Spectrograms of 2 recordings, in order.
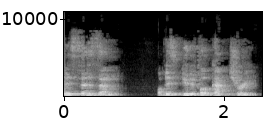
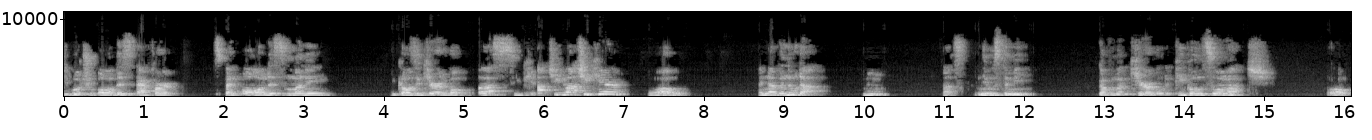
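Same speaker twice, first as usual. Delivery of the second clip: sarcastic, with put-on wonder and amazement; 3 semitones higher than usual. Speaker addresses the Prime Minister, sarcastic. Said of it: "being sarcastic for people that slow".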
